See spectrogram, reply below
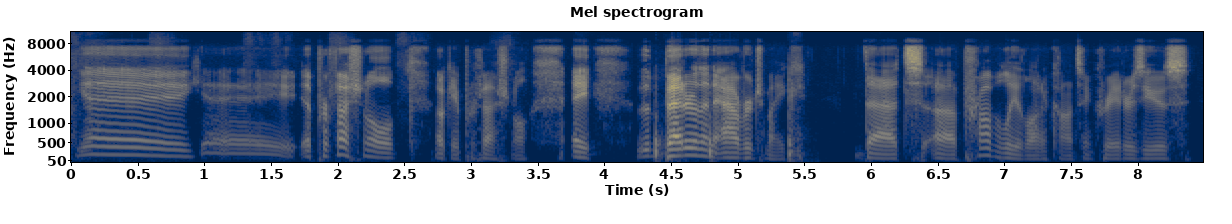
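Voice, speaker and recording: A man talks his way through a let's-play in an earnest, wandering fashion, often restarting his sentences. His voice is bright and forward and his pitch swings widely. He is recorded on a cheap microphone. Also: lively intonation, brisk, no echo, rough recording. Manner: earnest, meandering musing with many restarts. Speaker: gaming channel host. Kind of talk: casual let's-play commentary.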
